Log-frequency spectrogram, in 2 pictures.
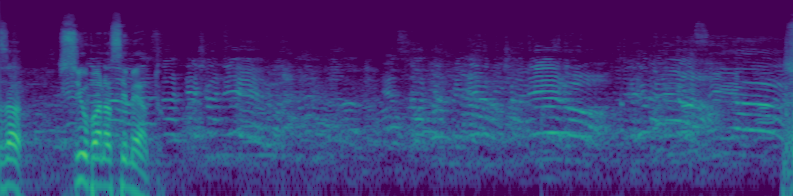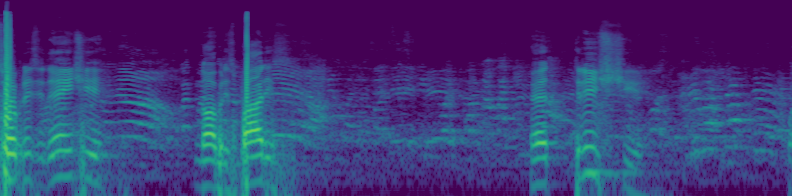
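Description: A man speaks forcefully into a microphone, his voice rising in bursts of emphasis.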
